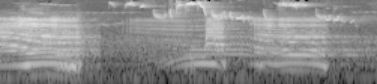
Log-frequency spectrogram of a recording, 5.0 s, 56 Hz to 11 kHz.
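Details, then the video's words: A red deer stag in the 2017 rut at sunrise in the Weerterbos gives deep, drawn-out, moaning roars, with thin bird chirps high above. "Edelhert Weerterbos"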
